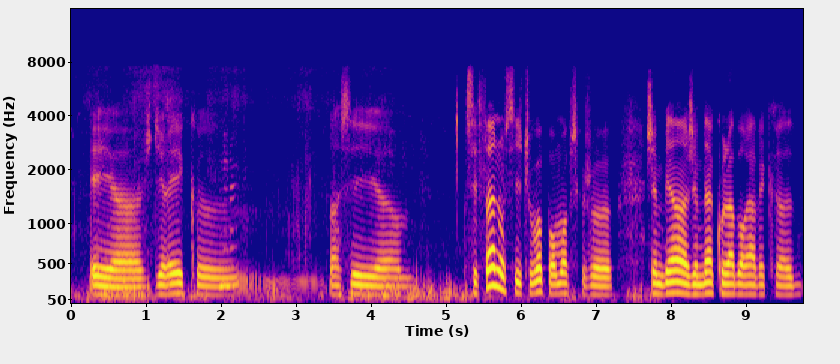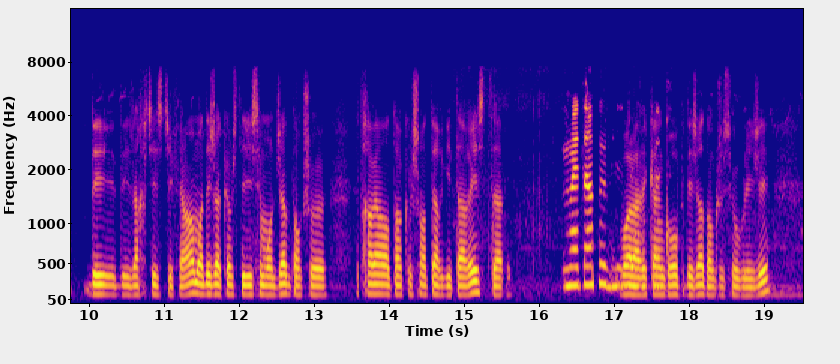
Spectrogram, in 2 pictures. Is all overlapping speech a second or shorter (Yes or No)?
Yes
